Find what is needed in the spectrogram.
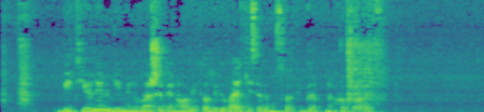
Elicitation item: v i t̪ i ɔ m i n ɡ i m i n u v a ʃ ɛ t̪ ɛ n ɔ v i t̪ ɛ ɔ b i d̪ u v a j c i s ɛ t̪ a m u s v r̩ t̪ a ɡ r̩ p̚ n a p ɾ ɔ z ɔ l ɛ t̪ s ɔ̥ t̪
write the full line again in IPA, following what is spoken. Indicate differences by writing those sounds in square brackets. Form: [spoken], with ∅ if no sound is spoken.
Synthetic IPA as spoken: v i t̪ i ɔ [n] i n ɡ i m i n u v a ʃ ɛ [d̪] ɛ n ɔ v i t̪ ɛ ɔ b i d̪ u v a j c i s ɛ [d̪] a m u s v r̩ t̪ [i] ɡ r̩ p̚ n a p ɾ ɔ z ɔ [ɾ] ɛ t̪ s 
